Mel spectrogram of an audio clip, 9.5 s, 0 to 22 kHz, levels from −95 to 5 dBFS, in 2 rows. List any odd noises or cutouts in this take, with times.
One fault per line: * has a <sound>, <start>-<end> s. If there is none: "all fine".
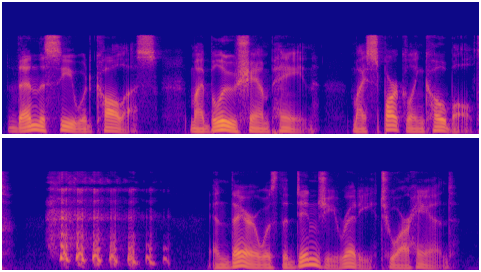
* has a laugh, 5.2-6.5 s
